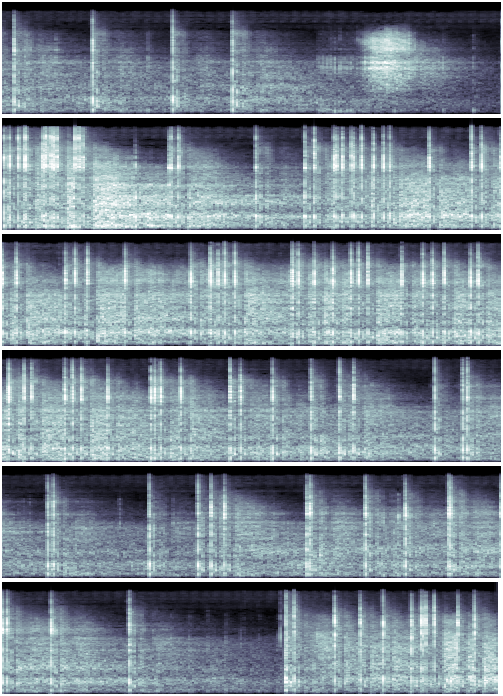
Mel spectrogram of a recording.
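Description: Consumer fireworks going off: a fast run of bangs and crackling. From about five seconds in, a sudden, much louder and denser barrage.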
